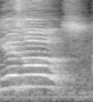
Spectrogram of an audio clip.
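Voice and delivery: high, drawn-out cry; acted persistent holler; mock scream. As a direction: scream the name without extra volume, pitched right up. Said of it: "mereka terus screaming".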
